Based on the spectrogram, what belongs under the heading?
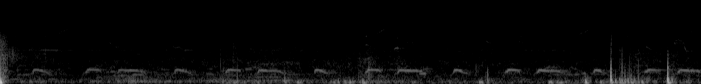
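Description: A bird repeating a short, low rise-and-fall call note over and over, about two a second, with fainter high chirps from other birds. A few low thumps come in, louder near the end.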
